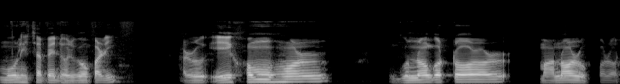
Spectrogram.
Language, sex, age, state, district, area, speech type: Assamese, male, 45-60, Assam, Golaghat, rural, spontaneous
